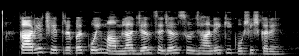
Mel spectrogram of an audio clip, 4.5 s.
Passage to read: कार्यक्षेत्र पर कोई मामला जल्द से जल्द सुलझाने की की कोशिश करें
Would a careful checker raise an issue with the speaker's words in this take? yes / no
yes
